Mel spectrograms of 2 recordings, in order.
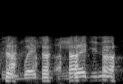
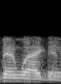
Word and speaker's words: Van Wagenen: How do you say your last name? Wagenen? Is that right? It's Van Wagenen. I've been fighting people my whole life, so I'm saying that right.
